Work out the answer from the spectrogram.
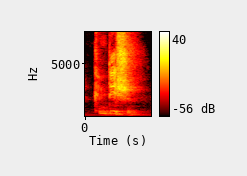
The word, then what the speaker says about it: condition: So based on your skin condition, condition. Stress goes on the second syllable, 1, 2, dish, condition.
